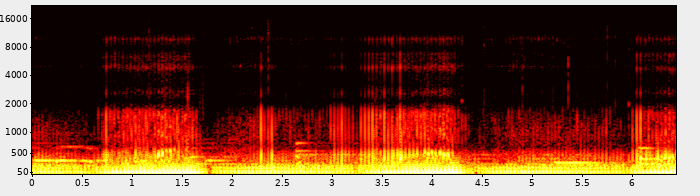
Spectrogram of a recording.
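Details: Domestic cat nestled by a gently crackling fireplace, purring steadily. The low vibrating rumble rises and falls in long breath cycles of about one and a half seconds, with scattered fire crackles and soft background tones.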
